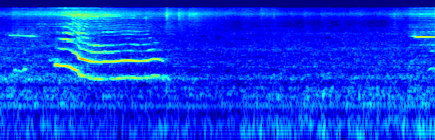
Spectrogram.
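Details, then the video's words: American Bully puppy, a little female, gives one whining cry that starts high, drops and levels off over about a second, then quiet room hum; a person speaks afterwards. "Bully Noises"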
